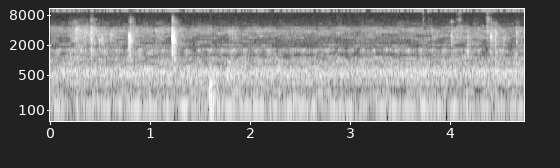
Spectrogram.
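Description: Small clicks and taps of a screwdriver and hard plastic casing as an angle grinder is being taken apart. There are a handful of them, the clearest about a second in and a few more near the end, over a steady low hum.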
